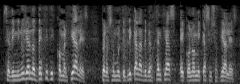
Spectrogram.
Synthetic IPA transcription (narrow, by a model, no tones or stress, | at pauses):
se̞ð̞imĩnuʝe̞nlo̞zðe̞fiθiko̞meɾθjale̞s | pe̞ɾo̞se̞mult̪iplikanlazðiβ̞e̞ɾxe̞n̟θjase̞ko̞nõmikasiso̞θjale̞s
